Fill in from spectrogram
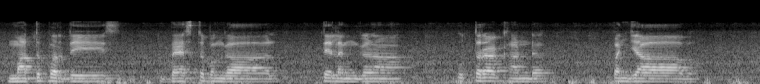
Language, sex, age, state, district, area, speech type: Punjabi, male, 18-30, Punjab, Mansa, urban, spontaneous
